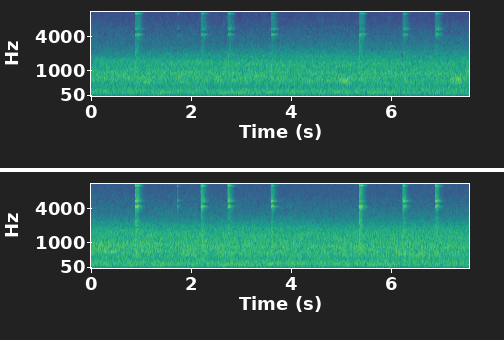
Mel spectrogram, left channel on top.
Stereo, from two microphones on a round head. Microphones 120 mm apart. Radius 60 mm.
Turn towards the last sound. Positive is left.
turn(degrees=-80)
